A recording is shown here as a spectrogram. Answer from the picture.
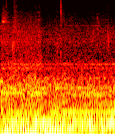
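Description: A loud, steady low rumble with no distinct events in it.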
